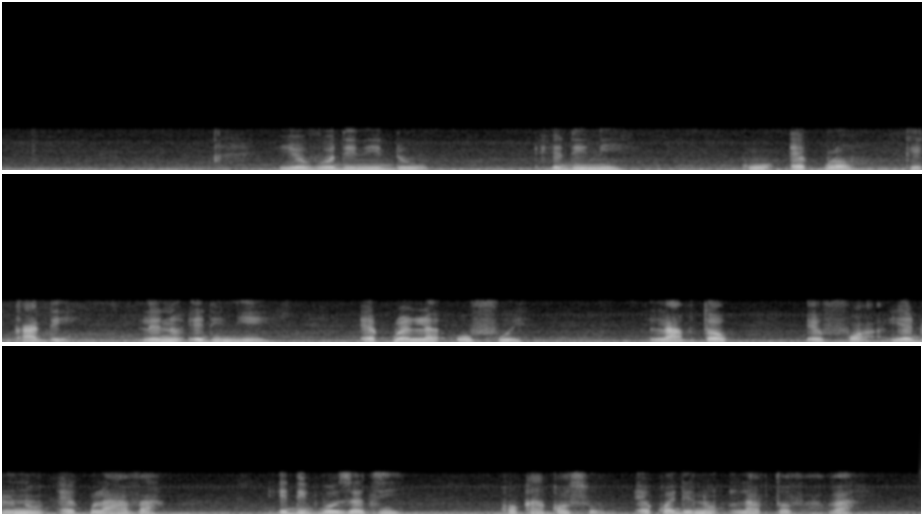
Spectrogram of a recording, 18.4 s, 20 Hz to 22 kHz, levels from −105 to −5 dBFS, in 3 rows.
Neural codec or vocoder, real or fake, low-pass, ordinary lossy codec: none; real; 5.4 kHz; Opus, 64 kbps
